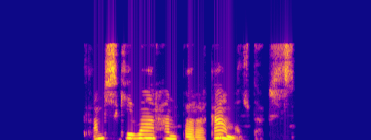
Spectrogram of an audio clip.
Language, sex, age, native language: Icelandic, female, 30-39, Icelandic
